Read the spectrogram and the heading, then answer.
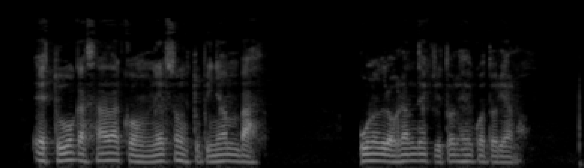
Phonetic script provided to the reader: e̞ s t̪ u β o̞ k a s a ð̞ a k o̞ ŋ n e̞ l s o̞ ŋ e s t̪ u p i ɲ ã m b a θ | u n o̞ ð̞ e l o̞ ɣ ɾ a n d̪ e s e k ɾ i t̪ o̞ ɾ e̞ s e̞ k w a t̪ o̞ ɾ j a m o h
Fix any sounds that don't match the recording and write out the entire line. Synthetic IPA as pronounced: e̞ s t̪ u β o̞ k a s a ð̞ a k o̞ ŋ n e̞ l s o̞ ŋ e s t̪ u p i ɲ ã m b a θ | u n o̞ ð̞ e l o̞ ɣ ɾ a n d̪ e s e k ɾ i t̪ o̞ ɾ e̞ s e̞ k w a t̪ o̞ ɾ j a n o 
